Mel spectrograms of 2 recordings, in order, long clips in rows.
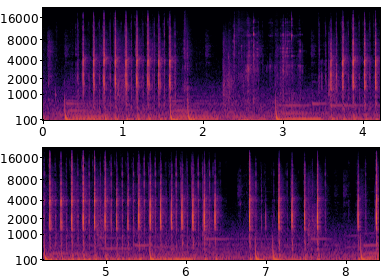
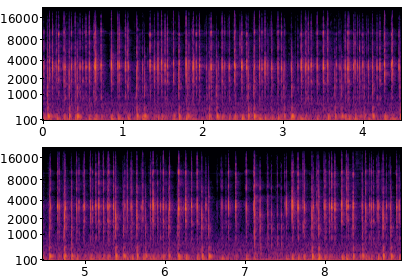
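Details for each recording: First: TGR Jane v2 keyboard on a UHMWPE test plate with flex cuts, OP Black switches, and a GMK spacebar. Between light key clicks, a dull hollow thump lands each time the spacebar bottoms out; the plate is suspected of hitting something, not confirmed. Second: TGR Jane v2 keyboard rebuilt on an aluminum plate with Tribosys-lubed OP Black switches and GMK SoWaRe keycaps: quick, even, crisp clacks from steady typing with no rattle or ping. It sounds like a healthy keyboard.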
